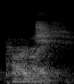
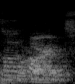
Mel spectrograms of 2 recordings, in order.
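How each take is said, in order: First: It ends in a ch sound. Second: It ends in a plain t sound.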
